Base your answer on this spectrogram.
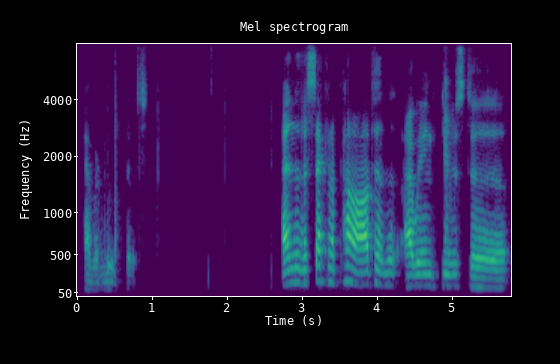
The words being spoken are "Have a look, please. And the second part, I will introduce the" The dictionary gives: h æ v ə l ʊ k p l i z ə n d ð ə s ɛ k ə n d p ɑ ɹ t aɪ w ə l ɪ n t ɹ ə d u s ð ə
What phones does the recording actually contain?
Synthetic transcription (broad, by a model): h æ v ə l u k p ɪ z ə n ð ə s ɛ k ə n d p ɑ ɹ t aɪ w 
